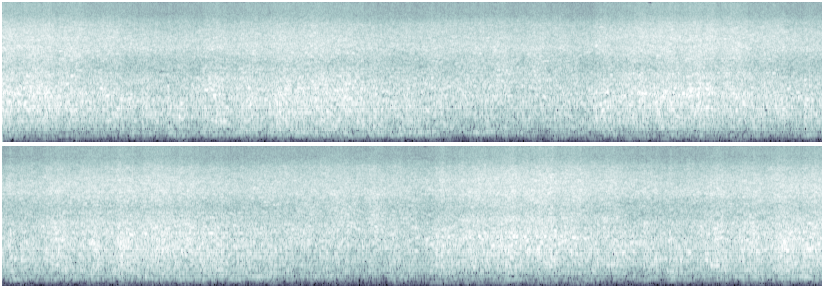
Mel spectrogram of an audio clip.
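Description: Hornby OO-gauge model electric trains running at full speed on the track, a steady whirr of motors and wheels that swells and fades every few seconds as a train passes close by.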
